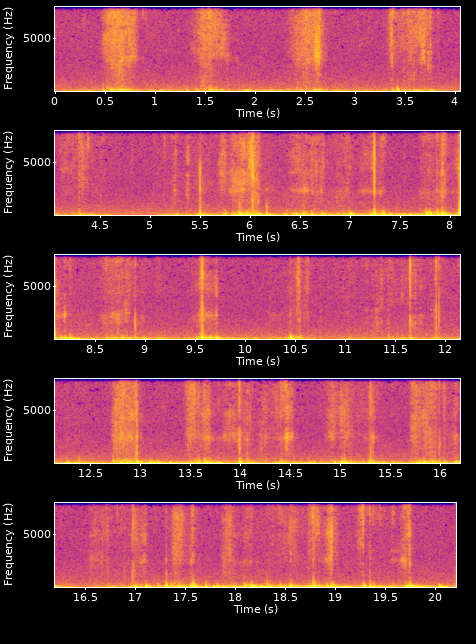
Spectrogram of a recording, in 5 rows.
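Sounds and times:
gripping and grabbing sounds: 0:00.0 - 0:20.2.

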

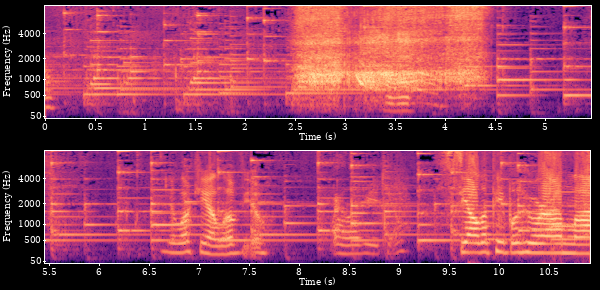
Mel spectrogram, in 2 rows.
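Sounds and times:
speech: 0:00.0 - 0:01.7, 0:03.4 - 0:03.8, 0:06.8 - 0:07.8, 0:08.4 - 0:10.8
nose blowing: 0:02.4 - 0:04.5.

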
